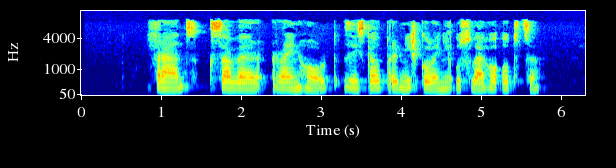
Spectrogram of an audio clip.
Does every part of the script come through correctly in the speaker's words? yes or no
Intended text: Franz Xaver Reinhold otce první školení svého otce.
no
